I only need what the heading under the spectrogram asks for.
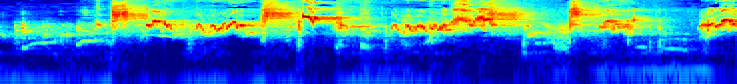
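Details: Male pet budgerigar singing his daily routine: a lively warble opening with soft whistled slides, then loud scratchy chirps and clicks in bursts, with a few brief quieter gaps.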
